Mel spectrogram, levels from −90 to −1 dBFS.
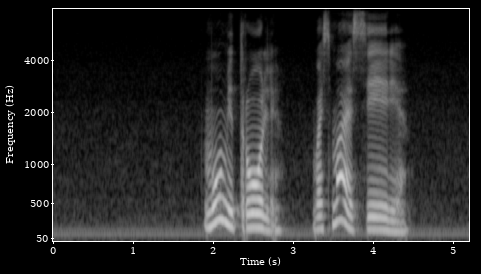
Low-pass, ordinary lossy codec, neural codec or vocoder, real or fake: none; none; none; real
